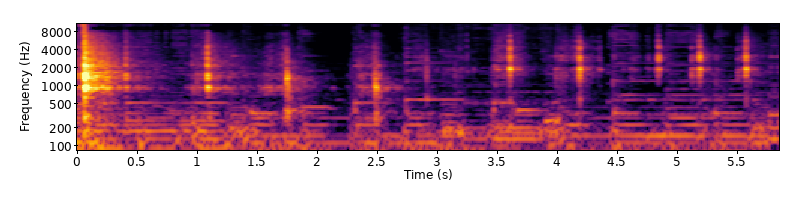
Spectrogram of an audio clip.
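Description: A knife chopping mushrooms on a board, sharp regular cuts repeating about once a second, close and fairly clear, with faint kitchen background underneath.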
